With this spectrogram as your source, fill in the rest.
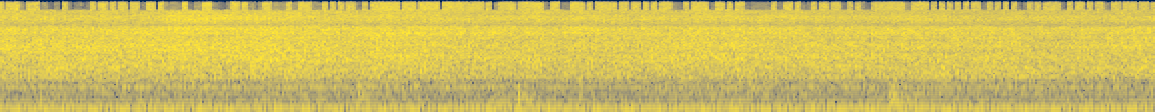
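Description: Food sizzling and frying in hot oil in a pan while being stirred around, a steady close hiss with faint scraping; the pan is not hot enough in spots so the food sticks. No talking.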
